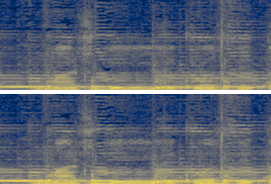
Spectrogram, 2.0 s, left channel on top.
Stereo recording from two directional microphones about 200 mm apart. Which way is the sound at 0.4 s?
35° left (ahead or behind).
